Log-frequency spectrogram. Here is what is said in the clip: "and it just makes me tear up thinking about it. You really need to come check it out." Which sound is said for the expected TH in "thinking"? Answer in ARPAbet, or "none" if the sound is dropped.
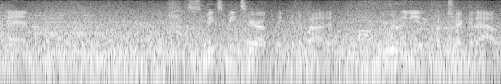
TH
